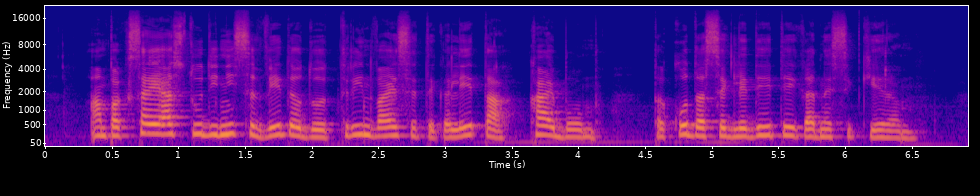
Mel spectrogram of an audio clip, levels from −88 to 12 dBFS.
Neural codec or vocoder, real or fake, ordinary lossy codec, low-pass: none; real; none; 19.8 kHz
